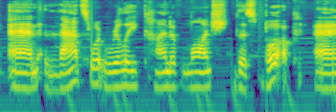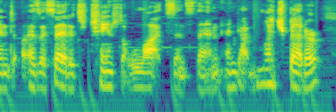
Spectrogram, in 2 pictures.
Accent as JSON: {"language": "English", "town": "Brooklyn", "region": "New York", "country": "United States", "tie": "born or raised there", "also_born_or_lived": "New Jersey", "lives_now": "Long Island, United States", "said": "I live in Long Island. I'm a New York girl. I grew up in Brooklyn. I lived in New Jersey for a while, and then I eventually moved to Long Island."}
